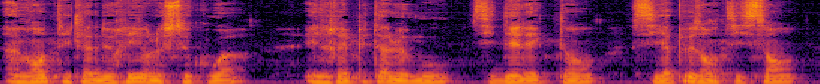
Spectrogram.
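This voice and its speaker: A man reading a novel aloud as narrator, in a measured, even storytelling delivery. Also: medium pitch, husky. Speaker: audiobook narrator.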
